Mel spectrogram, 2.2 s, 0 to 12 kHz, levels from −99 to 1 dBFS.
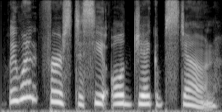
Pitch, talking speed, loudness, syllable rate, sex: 275 Hz, 215 wpm, -17 LUFS, 5.1 syllables/s, female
